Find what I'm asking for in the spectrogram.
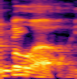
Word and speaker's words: Tupelo: Tupelo. Yes. – Tupelo. Tupelo, okay. – Honey, it's Tupelo. Birthplace of Elvis. Come on, Rami. – I love it. – Yeah. – I love it. – Yeah. Tupelo, Mississippi.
